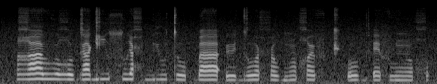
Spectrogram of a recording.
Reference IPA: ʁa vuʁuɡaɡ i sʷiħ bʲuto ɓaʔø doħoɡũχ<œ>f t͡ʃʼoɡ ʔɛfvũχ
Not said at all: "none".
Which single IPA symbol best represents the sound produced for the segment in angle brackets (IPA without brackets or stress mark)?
œ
